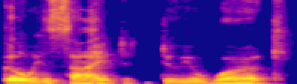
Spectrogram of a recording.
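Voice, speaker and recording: A woman interviewing a guest in a calm, reflective way, with slightly non-native phrasing. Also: low-pitched, slow. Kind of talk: casual conversational interview.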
